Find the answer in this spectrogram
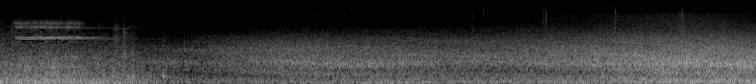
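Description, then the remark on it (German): Steady, dense road traffic rumbles continuously, a broad wash of engine and tyre noise that swells slightly toward the end, with no voices and no distinct single vehicle standing out. “dieser Aufnahme von Verkehrsstille verabschiede ich mich”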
